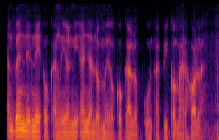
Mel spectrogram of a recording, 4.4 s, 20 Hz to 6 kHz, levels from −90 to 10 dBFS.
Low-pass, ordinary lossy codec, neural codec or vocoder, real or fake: 5.4 kHz; none; codec, 16 kHz, 0.8 kbps, ZipCodec; fake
